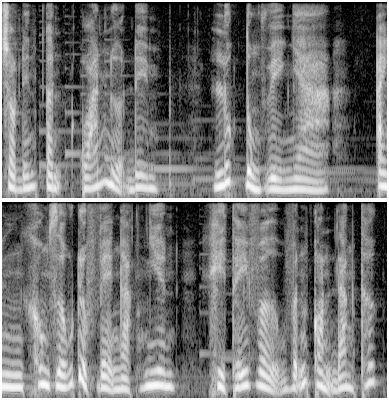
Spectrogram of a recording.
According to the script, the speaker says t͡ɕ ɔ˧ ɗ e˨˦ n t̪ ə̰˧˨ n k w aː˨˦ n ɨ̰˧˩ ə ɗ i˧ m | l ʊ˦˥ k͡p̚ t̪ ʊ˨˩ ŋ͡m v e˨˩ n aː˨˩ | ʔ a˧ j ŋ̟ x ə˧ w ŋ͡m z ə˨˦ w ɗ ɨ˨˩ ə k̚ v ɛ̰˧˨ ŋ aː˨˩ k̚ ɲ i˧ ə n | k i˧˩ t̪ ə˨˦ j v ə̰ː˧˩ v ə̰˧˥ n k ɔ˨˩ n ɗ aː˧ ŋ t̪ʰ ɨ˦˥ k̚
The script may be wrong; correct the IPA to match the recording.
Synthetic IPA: t͡ɕ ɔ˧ ɗ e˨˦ n t̪ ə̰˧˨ n k w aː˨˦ n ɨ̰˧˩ ə ɗ e˧ m | l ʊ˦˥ k͡p̚ t̪ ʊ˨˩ ŋ͡m v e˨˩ ɲ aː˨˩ | ʔ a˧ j ŋ̟ x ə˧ w ŋ͡m z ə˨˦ w ɗ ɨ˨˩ ə k̚ v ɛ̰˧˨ ŋ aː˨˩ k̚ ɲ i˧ ə n | x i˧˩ t̪ʰ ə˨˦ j v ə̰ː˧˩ v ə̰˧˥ n k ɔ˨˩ n ɗ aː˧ ŋ t̪ʰ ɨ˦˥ k̚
